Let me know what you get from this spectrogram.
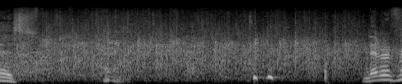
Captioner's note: applause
